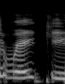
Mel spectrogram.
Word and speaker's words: Reiki: And then can you help me pronounce, is it Reiki? It's Reiki.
